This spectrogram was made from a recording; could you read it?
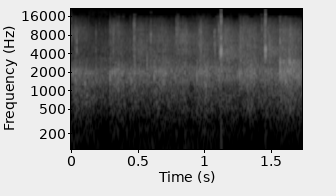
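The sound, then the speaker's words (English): An audience applauding in praise of Jesus Christ, a steady, dense wash of many hands clapping at once with no pauses, holding an even, fairly loud level throughout with no voices standing out. “We should clap because of who he is.”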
